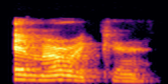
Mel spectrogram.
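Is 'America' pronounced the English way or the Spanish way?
English. It is pronounced with English vowels and stress. The speaker calls it right.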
